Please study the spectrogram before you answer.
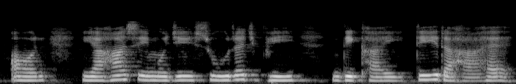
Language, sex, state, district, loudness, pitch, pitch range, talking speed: Hindi, female, Uttar Pradesh, Lalitpur, -18 LUFS, 185 Hz, 180-195 Hz, 115 wpm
